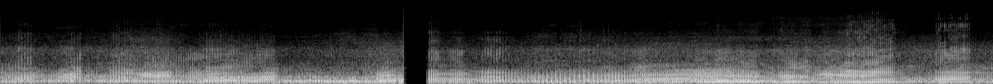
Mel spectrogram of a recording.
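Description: A quad bike engine revs and roars close by.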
